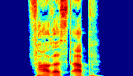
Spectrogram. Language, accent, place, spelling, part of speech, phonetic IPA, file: German, Germany, Berlin, fahrest ab, verb, [ˌfaːʁəst ˈap], De-fahrest ab.ogg
- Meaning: second-person singular subjunctive I of abfahren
